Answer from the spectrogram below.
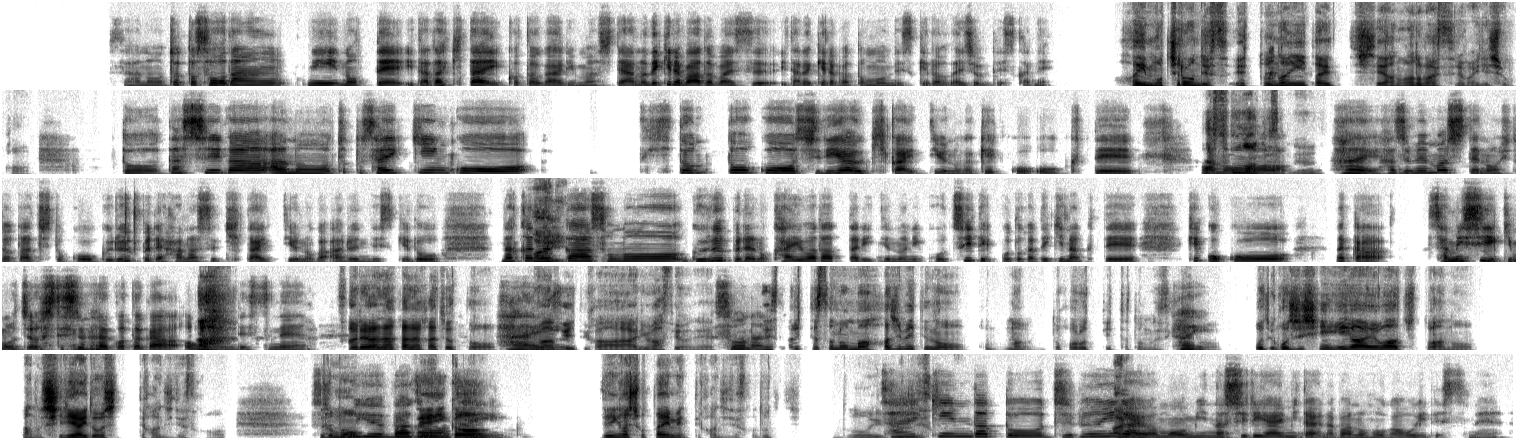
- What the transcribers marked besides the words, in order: tapping; laughing while speaking: "気持ちをしてしまうことが"
- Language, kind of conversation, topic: Japanese, advice, グループの集まりで、どうすれば自然に会話に入れますか？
